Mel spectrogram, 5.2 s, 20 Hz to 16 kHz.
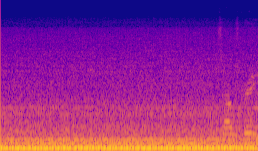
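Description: A 1965 Chevrolet Chevelle Malibu SS convertible idles close by, its exhaust giving a deep, steady, throbbing rumble, with a voice briefly over it.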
